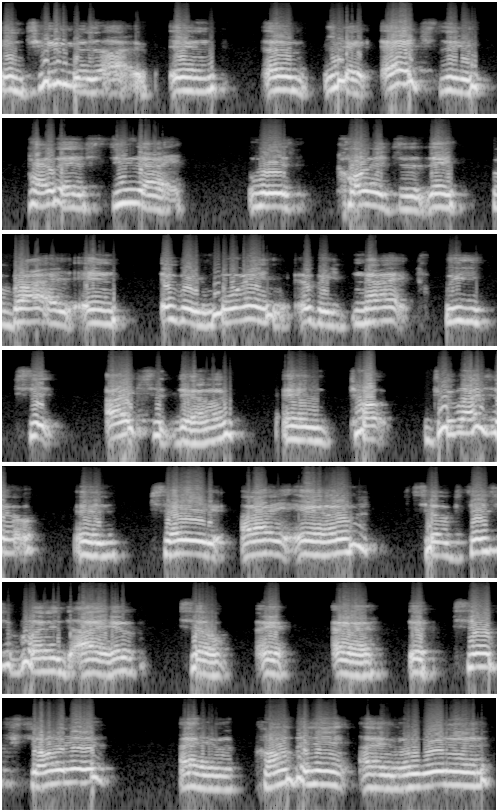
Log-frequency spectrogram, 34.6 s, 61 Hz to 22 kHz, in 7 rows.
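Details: Woman about to turn 49 with cerebral palsy since birth (umbilical cord around her neck five times; doctors said she would never walk or talk), with spasticity; speech disorder not named; dysarthric speech in cerebral palsy.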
